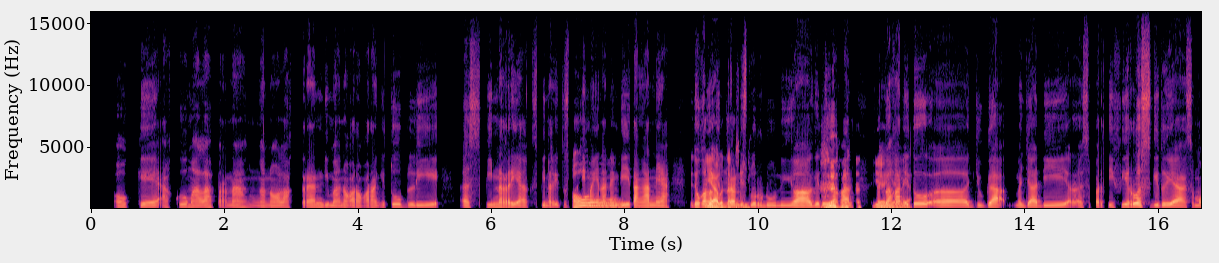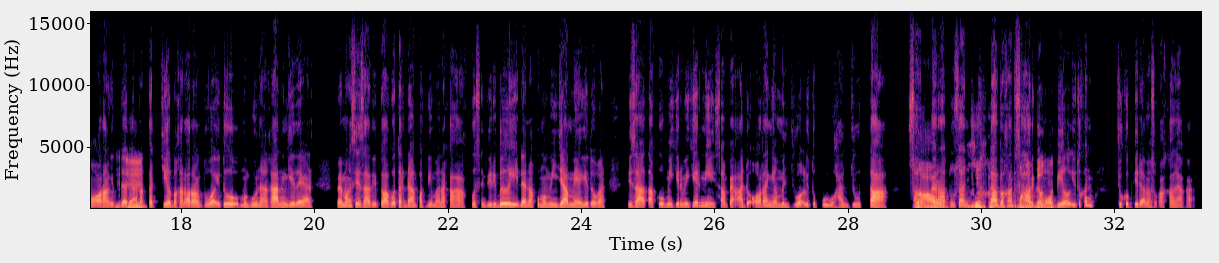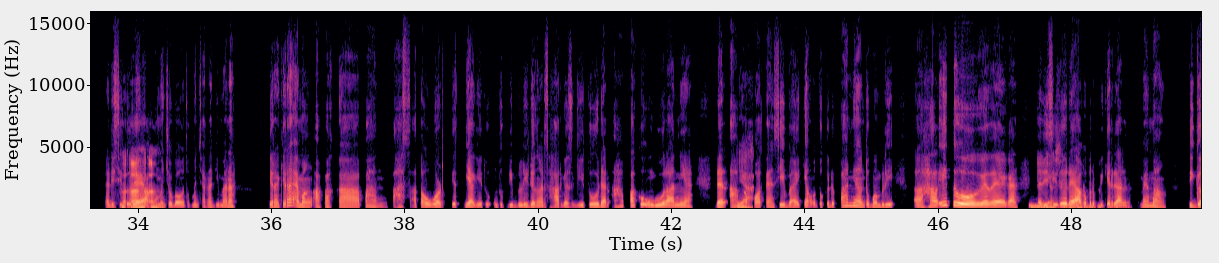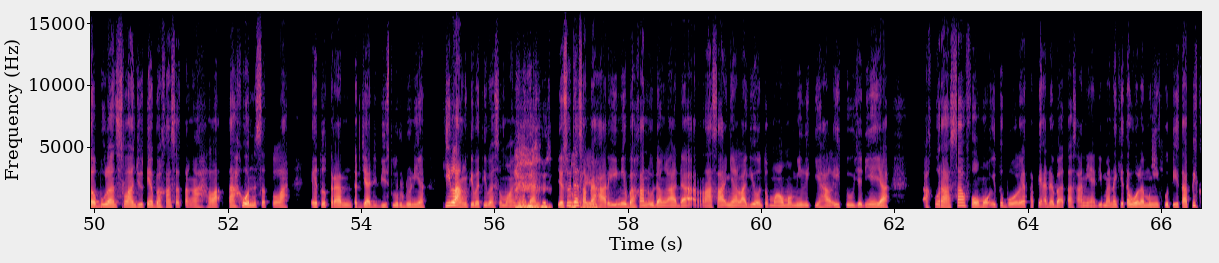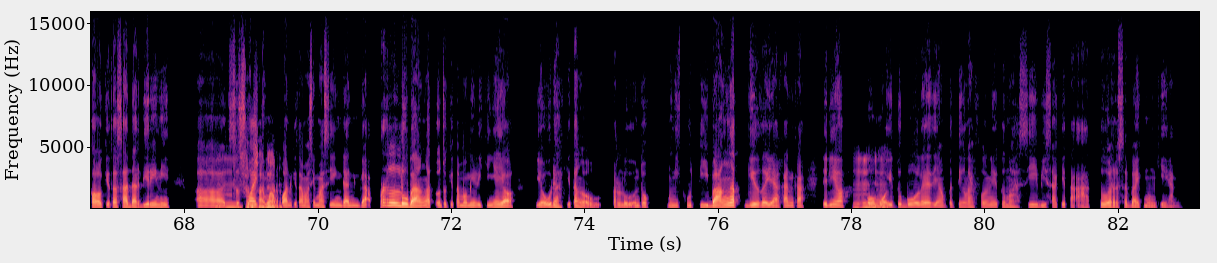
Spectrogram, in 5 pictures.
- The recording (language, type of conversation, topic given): Indonesian, podcast, Bagaimana kamu menyeimbangkan tren dengan selera pribadi?
- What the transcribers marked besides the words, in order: in English: "spinner"; in English: "spinner"; other background noise; chuckle; chuckle; in English: "worth it"; chuckle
